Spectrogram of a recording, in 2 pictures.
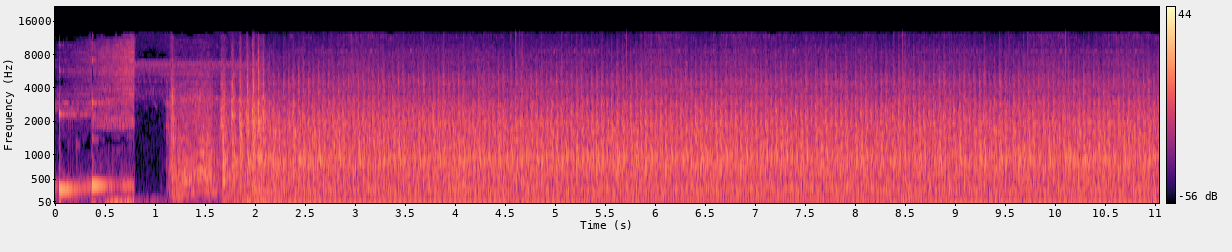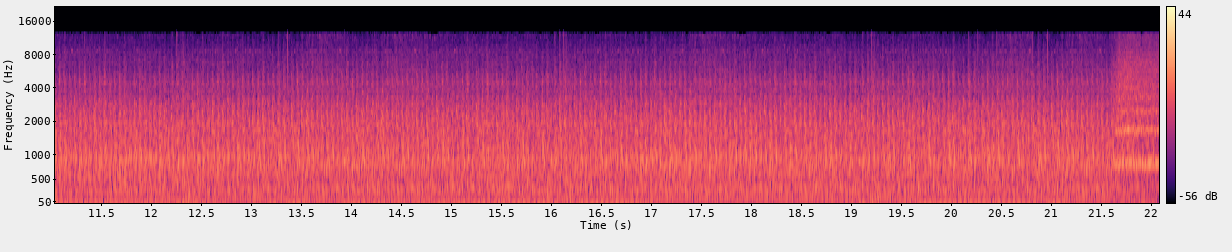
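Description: Small motor of a miniature DIY toy tractor running steadily, starting up about two seconds in and holding an even level.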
